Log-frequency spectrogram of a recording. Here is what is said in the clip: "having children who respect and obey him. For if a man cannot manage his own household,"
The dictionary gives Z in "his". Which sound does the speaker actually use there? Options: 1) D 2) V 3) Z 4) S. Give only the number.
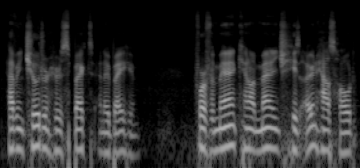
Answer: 3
